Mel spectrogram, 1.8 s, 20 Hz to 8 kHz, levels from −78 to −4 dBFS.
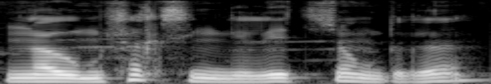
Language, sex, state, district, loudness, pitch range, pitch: Wancho, male, Arunachal Pradesh, Longding, -16 LUFS, 115-135 Hz, 120 Hz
